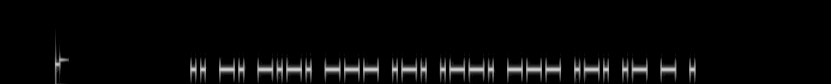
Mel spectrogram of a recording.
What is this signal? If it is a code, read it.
Morse code, heard as a keyed tone, about 25 wpm, 700 Hz. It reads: INCORPORATE
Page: morse-code-ninja-practice-25wpm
